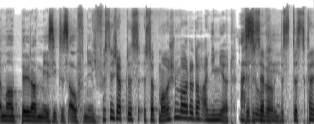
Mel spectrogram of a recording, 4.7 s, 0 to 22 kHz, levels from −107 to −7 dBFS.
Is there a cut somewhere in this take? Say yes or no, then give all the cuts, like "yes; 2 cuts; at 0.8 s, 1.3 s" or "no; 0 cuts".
no; 0 cuts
